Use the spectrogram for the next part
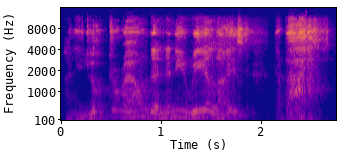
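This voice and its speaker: Lively Irish male storyteller. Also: sits high, rough recording. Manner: lively, conversational, dramatic pauses. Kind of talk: spoken folk tale narration.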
